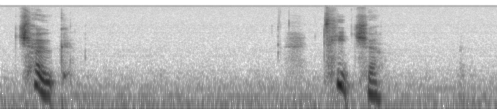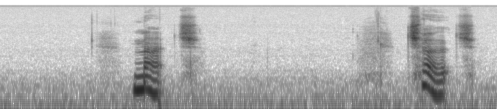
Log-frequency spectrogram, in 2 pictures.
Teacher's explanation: this is a voiceless consonant you can hear it at the beginning of the word choke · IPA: tʃ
